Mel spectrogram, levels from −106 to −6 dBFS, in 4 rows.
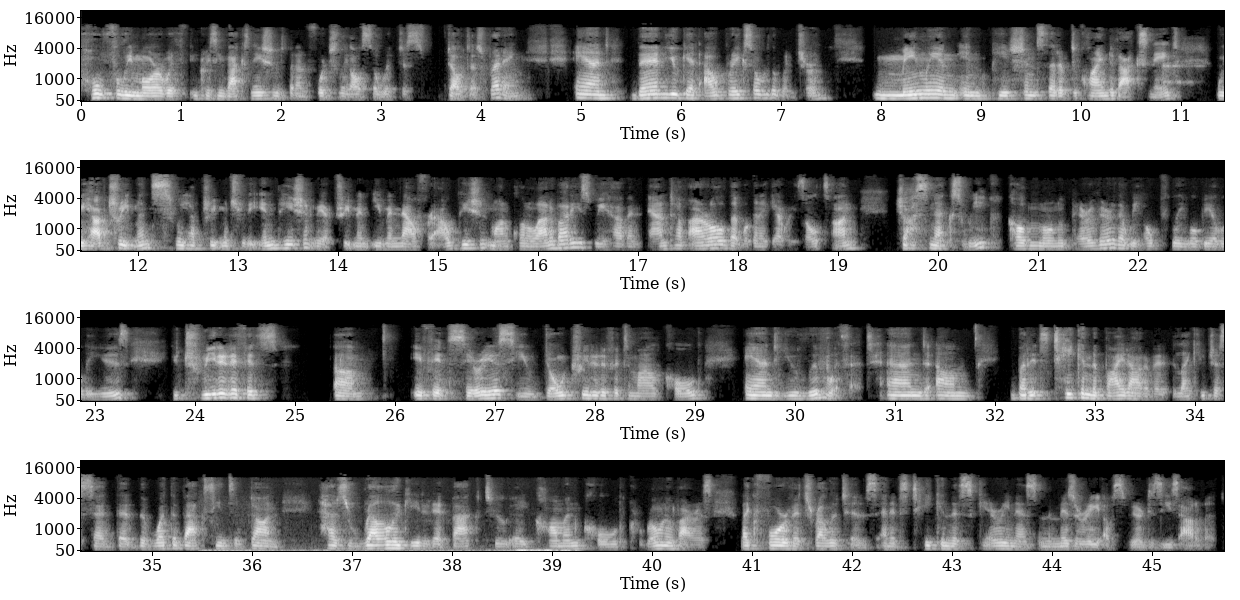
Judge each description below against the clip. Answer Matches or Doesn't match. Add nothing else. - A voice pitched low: Matches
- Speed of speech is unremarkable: Matches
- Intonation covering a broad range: Doesn't match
